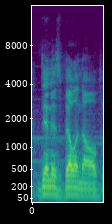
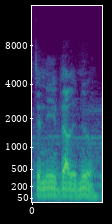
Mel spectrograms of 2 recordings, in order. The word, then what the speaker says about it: Denis Villeneuve: denis villeneuve did and i'm trying to say it in the french way because or like the way it should be pronounced because everybody keeps calling them dennis villanueva or whatever it's denis valeneu like that's the way i see it pronounced because my family speaks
